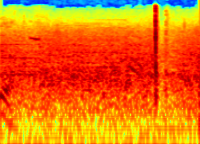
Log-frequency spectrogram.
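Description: Ballpark crowd noise, with one sharp crack about one and a half seconds in.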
